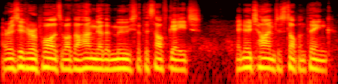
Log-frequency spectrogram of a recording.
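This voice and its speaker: A man voicing a big, calm, weary warrior chieftain in a fantasy game, unhurried and gruffly wry. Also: on the low side, close to an everyday voice.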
